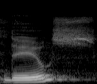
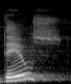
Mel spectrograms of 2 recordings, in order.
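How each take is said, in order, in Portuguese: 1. É dita com voz alterada, fingida. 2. É dita com voz simples e comum.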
